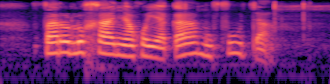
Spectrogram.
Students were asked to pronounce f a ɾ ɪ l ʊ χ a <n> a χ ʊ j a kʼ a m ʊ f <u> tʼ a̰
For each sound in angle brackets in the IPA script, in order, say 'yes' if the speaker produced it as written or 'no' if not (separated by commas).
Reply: no, no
